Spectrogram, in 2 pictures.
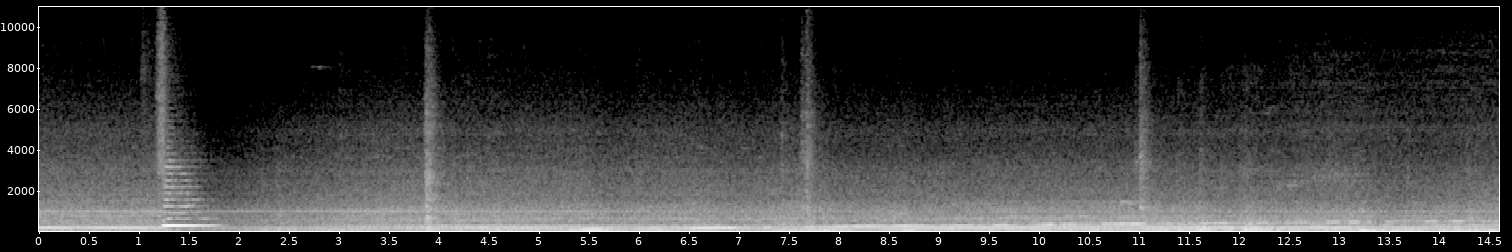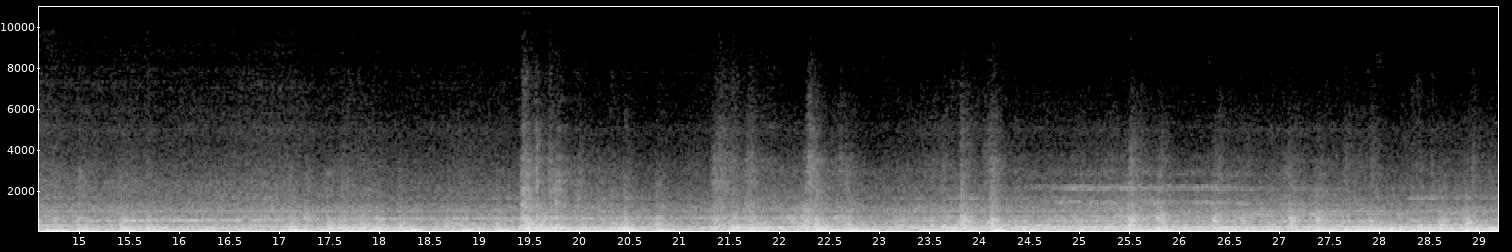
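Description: Electric train pulling away from a station: a short horn blast about a second in, then the motor whine rising steadily in pitch as the train accelerates, with occasional clicks of wheels over rail joints.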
